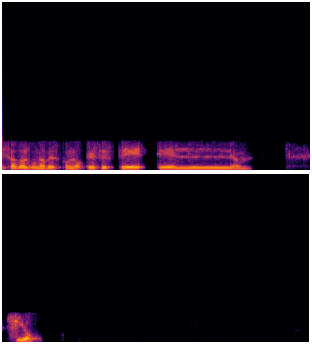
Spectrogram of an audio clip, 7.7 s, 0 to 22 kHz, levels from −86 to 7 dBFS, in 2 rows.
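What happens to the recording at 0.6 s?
At 0.6 s the speech carries the G.723.1 codec damage present throughout the clip. Nothing passes above 3.6 kHz, and heavy low-rate coding, consistent with roughly 6 kbit/s, leaves it muffled and hoarse with smeared consonants. Plain band-limiting would sound thin but stay clean rather than rough.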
